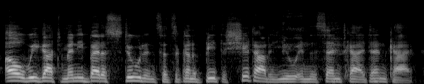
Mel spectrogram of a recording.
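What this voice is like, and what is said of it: Put-on accent drifting South African. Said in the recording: “The accent changed a bit there. ... South African there.”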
